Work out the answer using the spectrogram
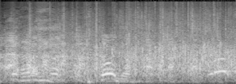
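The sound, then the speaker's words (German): Audience applause rises as dense, steady clapping that lasts throughout, with a voice talking over it. “Das könnt ihr klatschen.”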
